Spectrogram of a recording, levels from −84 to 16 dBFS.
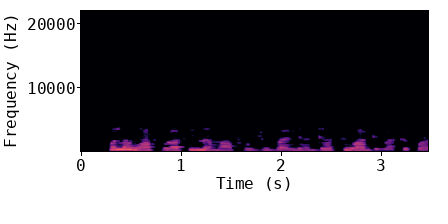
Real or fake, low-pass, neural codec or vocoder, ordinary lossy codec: real; 3.6 kHz; none; none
